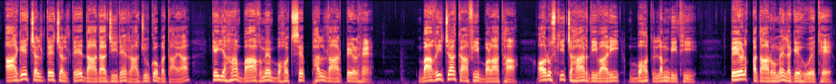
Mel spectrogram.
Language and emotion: Urdu, neutral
